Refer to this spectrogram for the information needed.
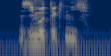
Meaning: zymotechny
- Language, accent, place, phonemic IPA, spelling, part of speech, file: French, France, Lyon, /zi.mɔ.tɛk.ni/, zymotechnie, noun, LL-Q150 (fra)-zymotechnie.wav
